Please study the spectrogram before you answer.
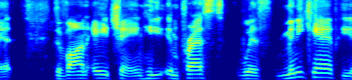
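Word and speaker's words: Achane: We heard the Devon A-Chain, and I did learn it is pronounced A-Chain. So I'm trying to readapt the way that I say it. Devon A-Chain, he impressed with minicamp.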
